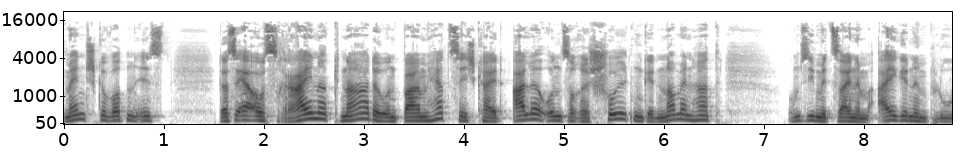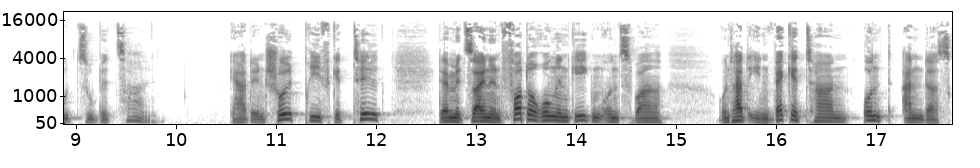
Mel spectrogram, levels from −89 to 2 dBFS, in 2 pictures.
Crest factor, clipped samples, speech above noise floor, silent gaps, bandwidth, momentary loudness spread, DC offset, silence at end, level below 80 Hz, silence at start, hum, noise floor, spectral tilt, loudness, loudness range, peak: 22 dB; under 0.1%; 51 dB; none; 15.5 kHz; 12 LU; under 0.1%; 0 s; -64 dBFS; 0 s; none; -76 dBFS; -4.5 dB/octave; -26 LUFS; 6 LU; -4 dBFS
